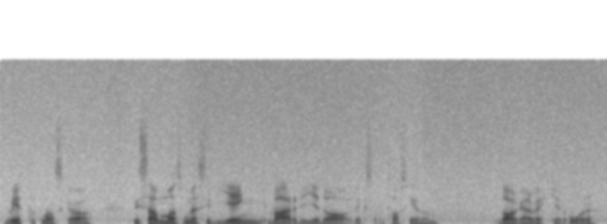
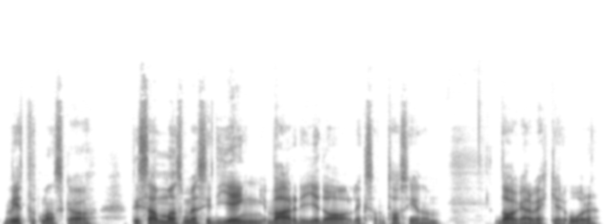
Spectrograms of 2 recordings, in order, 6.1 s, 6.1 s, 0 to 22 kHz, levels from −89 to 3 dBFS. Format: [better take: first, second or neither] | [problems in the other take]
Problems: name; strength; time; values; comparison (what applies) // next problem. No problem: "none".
second | hiss; loud; throughout; 5 dB below the speech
